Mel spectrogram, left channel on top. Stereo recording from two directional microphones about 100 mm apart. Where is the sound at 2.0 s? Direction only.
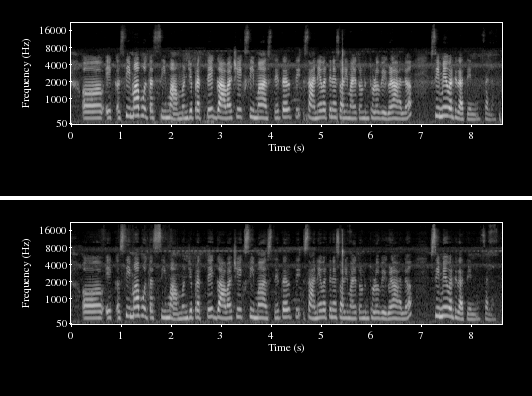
30° right (ahead or behind).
